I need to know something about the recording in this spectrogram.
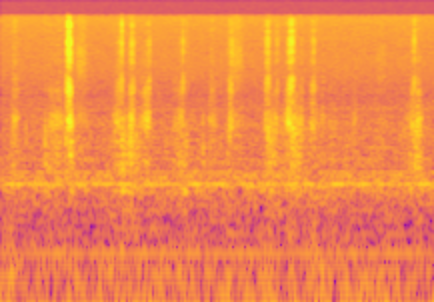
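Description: Felt-tip marker writing by hand on paper: a faint series of about a dozen short strokes as a word is written out.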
